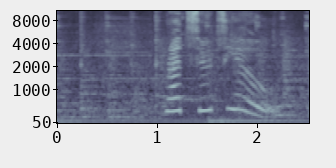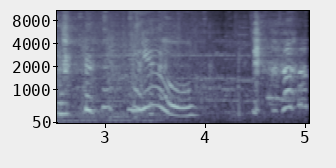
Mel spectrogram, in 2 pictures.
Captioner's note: laughs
